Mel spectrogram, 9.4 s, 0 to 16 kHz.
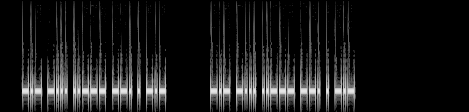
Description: Morse code, heard as a keyed tone, about 28 wpm, 700 Hz. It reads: KB2GEK KB2GEK
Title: USA Call Signs - 6 Characters - Repeated 2x - 28wpm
